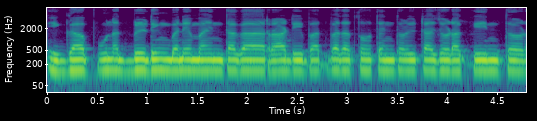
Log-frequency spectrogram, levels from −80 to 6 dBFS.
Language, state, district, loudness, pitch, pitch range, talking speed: Gondi, Chhattisgarh, Sukma, -14 LUFS, 135 Hz, 130-135 Hz, 185 wpm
